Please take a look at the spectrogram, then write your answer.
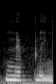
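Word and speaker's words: Knipling: ये जो कंसेप्ट है वो किसने दिया था, that was given by E.F. निपलिंग। यहाँ पे के साइलेंट होता है।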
